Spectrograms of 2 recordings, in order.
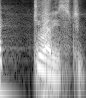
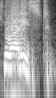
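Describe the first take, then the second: First: टूरिस्ट said slowly as 'choo-uh-rist'; correct pronunciation. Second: टूरिस्ट said the Hindi way, plain 'too-rist'; wrong pronunciation. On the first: Teacher modelling the correct टूरिस्ट for students, slow and careful. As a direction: glide टूरिस्ट into 'chyoo-rist'. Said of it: "इस तरीके से आता है". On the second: Teacher showing students the wrong way to say टूरिस्ट. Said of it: "टूरिस्ट नहीं होता है". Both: Shown as a demonstration.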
